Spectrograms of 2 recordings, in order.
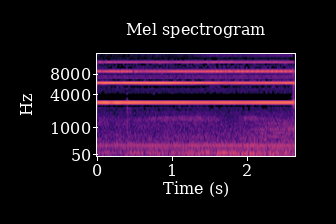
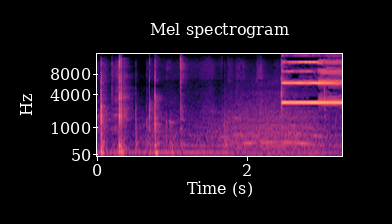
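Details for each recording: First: Growatt SPF 3000TL LVM 24 V inverter powering on with the battery charged to 27.5 V, after the buzzer was muted and error code 81 fixed by setting option 23 to single phase: a single steady high beep of about 2.5 seconds, the normal startup tone. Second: Growatt SPF 3000TL LVM 24 V all-in-one inverter in a van build, first connection to AC shore power: a single unbroken high-pitched beep of about three seconds, the default buzzer, which is silenced by holding down arrow and enter for about three seconds.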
